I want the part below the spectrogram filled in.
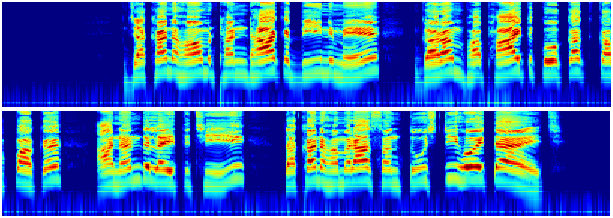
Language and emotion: Maithili, happy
